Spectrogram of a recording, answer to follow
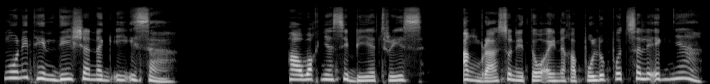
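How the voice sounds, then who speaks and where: A woman's voice: mid-range voice, animated, unhurried, dry recording, studio quality. A woman reading a dramatic scripted audio story as its narrator.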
